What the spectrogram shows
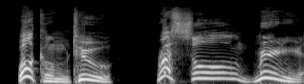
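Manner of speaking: very high, loud, swooping, deliberately bad ring-announcer voice. Talking about a classic wrestling announcer, trying a bad Howard Finkel impression. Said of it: "And that was a horrible imitation".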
